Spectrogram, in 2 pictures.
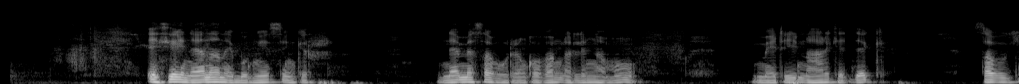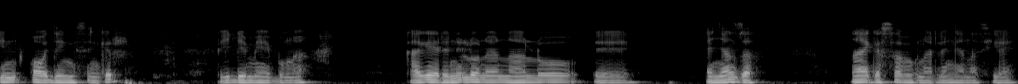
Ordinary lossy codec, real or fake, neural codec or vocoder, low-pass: none; real; none; 7.2 kHz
